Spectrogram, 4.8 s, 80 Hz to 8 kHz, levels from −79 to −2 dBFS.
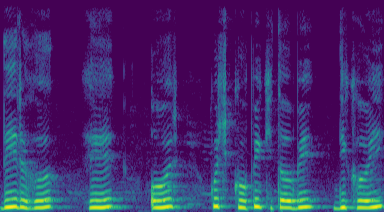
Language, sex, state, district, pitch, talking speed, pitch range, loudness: Hindi, female, Himachal Pradesh, Shimla, 275 Hz, 110 wpm, 260-285 Hz, -12 LUFS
